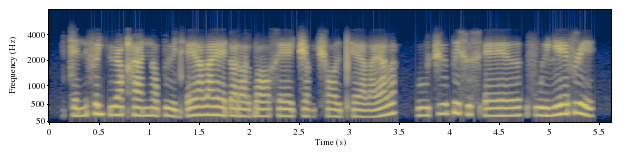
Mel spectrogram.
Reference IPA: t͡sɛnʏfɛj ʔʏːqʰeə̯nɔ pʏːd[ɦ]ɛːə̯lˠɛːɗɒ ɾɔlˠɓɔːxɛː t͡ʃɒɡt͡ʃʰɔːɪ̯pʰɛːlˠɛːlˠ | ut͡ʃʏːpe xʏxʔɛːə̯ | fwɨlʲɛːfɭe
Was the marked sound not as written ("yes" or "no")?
yes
